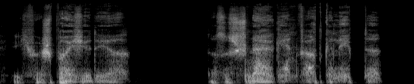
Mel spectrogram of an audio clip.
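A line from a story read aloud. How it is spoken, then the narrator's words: Whisper. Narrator (German): flüsterte er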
